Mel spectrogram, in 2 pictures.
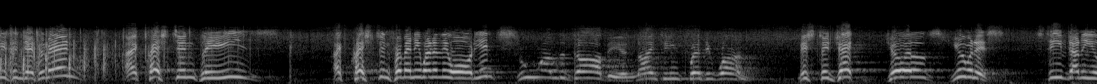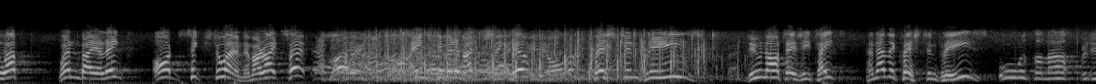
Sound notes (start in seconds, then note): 14.2 applause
